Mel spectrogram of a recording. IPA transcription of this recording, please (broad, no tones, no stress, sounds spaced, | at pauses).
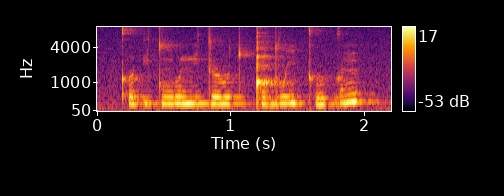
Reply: kʼ ʊ pʲ ɔ t ŋ u mʲ e t ɹ u t ǃ ɪ d w i kʼ u ɡ ʊ n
